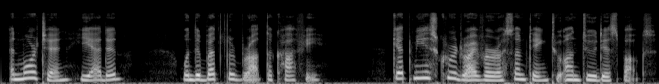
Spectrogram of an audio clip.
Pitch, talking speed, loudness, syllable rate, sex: 220 Hz, 180 wpm, -19 LUFS, 5.5 syllables/s, female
